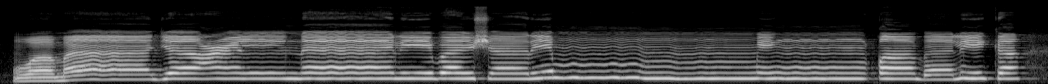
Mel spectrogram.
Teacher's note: Di sini ada tanwin bertemu dengan mim. Cara bacanya masuk ke mim disertai dengung karena bacaan idgham bighunah.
